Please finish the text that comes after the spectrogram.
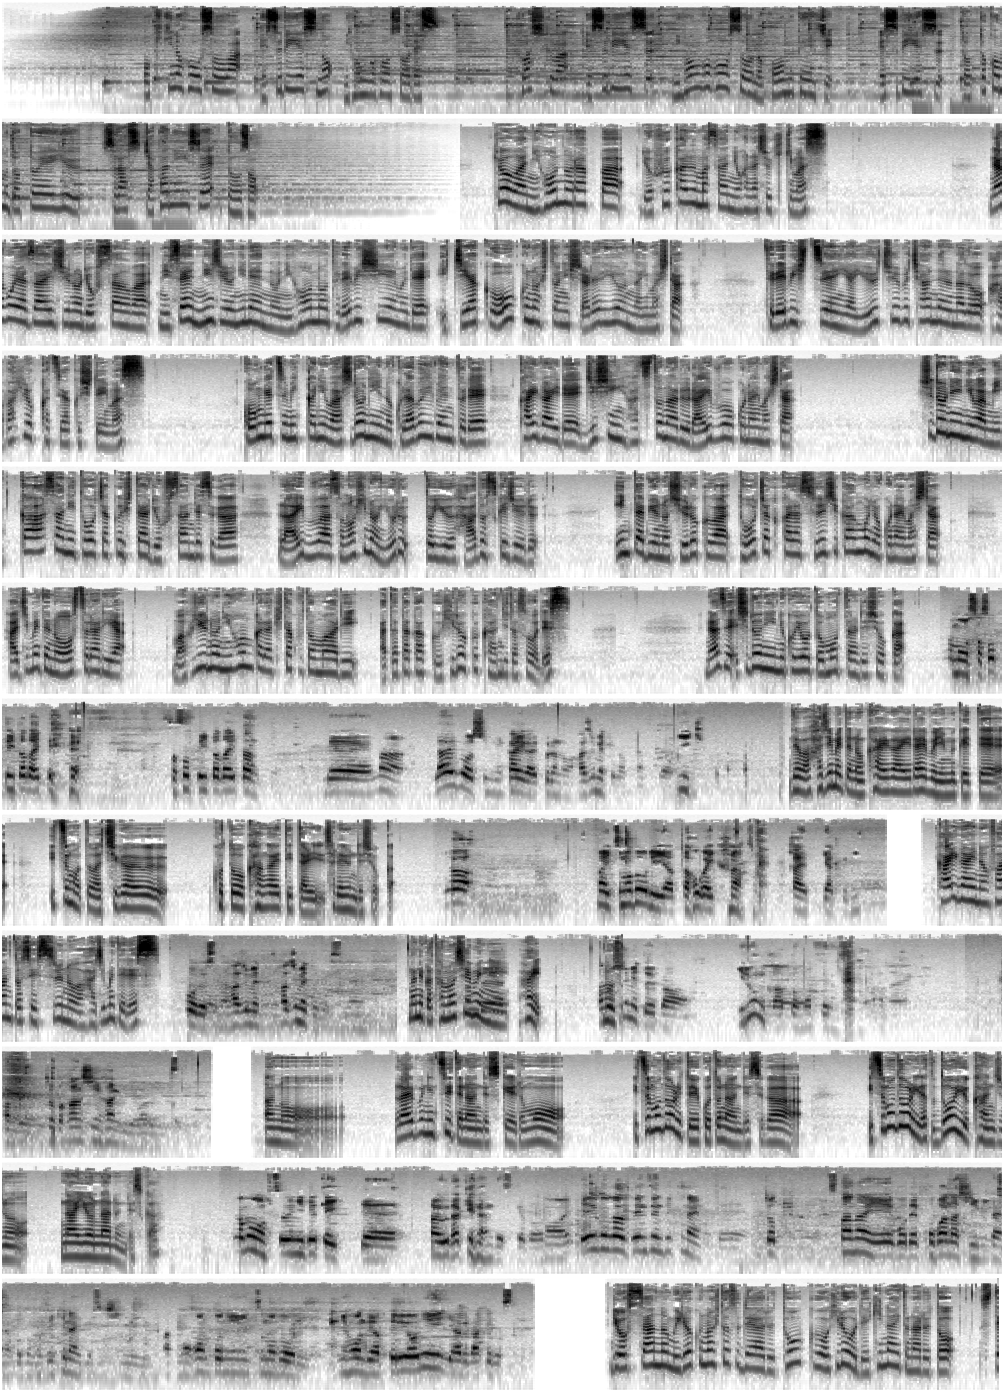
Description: シドニーでのライブや自身の音楽の魅力、家庭を持ったことによる変化などについてお話を聞きました。 インタビューはシドニー到着当日、ライブ開催前に行いました。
